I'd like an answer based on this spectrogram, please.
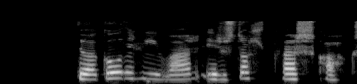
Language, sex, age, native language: Icelandic, female, 11, Icelandic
